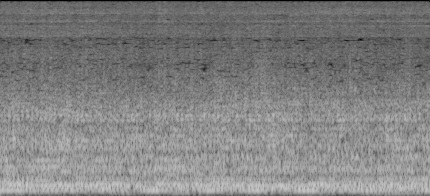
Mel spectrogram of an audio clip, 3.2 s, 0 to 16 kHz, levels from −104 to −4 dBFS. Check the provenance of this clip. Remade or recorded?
recorded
